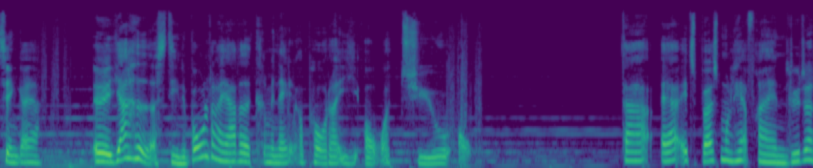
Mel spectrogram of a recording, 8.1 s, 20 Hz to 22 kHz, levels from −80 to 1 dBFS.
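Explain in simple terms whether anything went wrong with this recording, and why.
A worn or dirty contact in a cable plug kept briefly losing and regaining connection, which is loose connector crackle. Each time, the sound was chopped into a rough, scratchy burst, once from 0.41 to 0.70 seconds and again from 4.46 to 4.81 seconds.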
